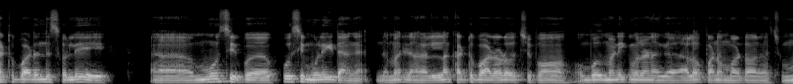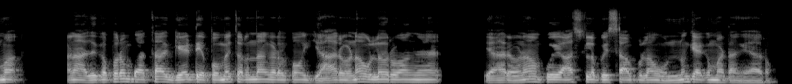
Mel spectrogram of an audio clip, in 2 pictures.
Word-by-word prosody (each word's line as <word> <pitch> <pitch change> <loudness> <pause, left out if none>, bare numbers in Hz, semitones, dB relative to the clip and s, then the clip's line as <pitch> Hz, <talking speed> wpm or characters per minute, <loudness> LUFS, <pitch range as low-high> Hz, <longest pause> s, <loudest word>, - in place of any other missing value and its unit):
கட்டுப்பாடுன்னு 115 0 +1
சொல்லி, 110 +3 +2 0.7
அ - - -3 0.5
மூசி 130 +2 +1 0.5
பூசி 130 +1 +1
முழுகிட்டாங்க. 110 -5 +1 0.2
இந்த 95 - -5
மாரி 110 +1 -2
நாங்க 95 0 -1
எல்லாம் 110 +3 +1
கட்டுப்பாடோட 105 -1 +1
வச்சுப்போம். 100 -1 -3 0.2
9 105 +1 +2
மணிக்கு 110 +1 -1
மேலே 105 0 0
நாங்க 95 0 -1 0.2
அலோ 110 - 0
பண்ண 100 +1 -1
மாட்டோம். 95 0 -2 0.2
சும்மா. 105 +5 +1 0.6
ஆனா 110 - +1
அதுக்கப்புறம் 110 +6 +1
பார்த்தா 110 +3 +1 0.2
கேட்டு 115 +1 +3
எப்போவுமே 110 +2 +2
தெறந்து 115 0 +2
தான் 115 -1 0
கெடக்கும். 110 0 -1
யாரு 100 +4 0
வேணா 110 +4 +1
உள்ளே 115 0 +3
வருவாங்க, 110 -1 +1 0.7
யாரு 100 +1 0
வேணா 115 +5 0 0.2
போய் 115 -1 +4
ஹாஸ்டல்ல 110 0 -1
போய் 110 0 +1
சாப்பிடலாம். 105 -1 0
ஒண்ணும் 110 +6 0
கேட்க 110 -1 0
மாட்டாங்க 90 -2 -4
யாரும். 95 +6 -6
110 Hz, 160 wpm, -23 LUFS, 100-115 Hz, 0.7 s, போய்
